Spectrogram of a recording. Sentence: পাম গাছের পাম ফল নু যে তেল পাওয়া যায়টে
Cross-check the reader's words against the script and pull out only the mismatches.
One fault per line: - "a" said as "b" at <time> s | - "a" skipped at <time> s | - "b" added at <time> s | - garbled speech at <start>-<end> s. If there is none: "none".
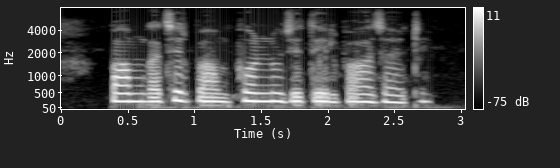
none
